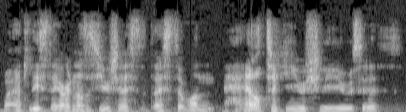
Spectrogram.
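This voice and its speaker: Dutch-accented man, bright voice, hesitant game chat, dull lo-fi mic. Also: on the low side, fairly even intonation, moderate pace. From Netherlands. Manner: hesitant, with restarts. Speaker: game streamer. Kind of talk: casual chat while playing a game. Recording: dull lo-fi mic with faint hiss.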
